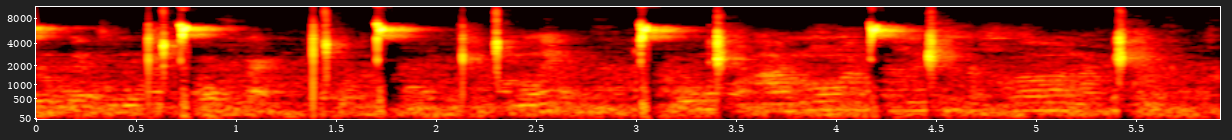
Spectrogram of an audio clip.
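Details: Young lovebird with a leg ring, described as a keen singer, giving sharp, high chirps singly and in quick pairs at irregular intervals, with faint low chatter beneath.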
